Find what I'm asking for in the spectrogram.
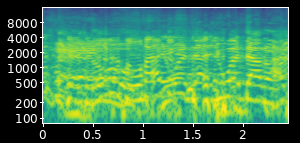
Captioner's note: laughter; non-english Speech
